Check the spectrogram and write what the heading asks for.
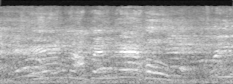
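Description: Crowd chatter: several spectators' voices talking and calling out over one another, with no single clear speaker.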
